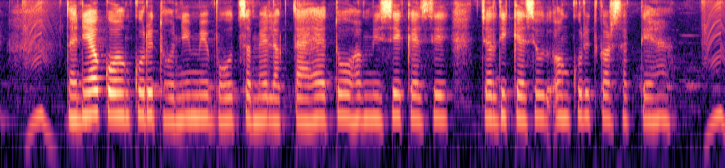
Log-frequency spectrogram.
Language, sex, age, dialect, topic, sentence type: Hindi, female, 25-30, Garhwali, agriculture, question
